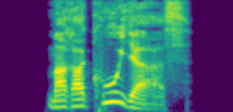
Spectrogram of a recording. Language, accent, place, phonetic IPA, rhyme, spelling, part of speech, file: German, Germany, Berlin, [ˌmaʁaˈkuːjas], -uːjas, Maracujas, noun, De-Maracujas.ogg
- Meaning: plural of Maracuja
